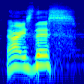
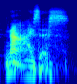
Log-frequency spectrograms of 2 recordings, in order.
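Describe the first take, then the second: First: Higher, rising at the end; retcon assertion. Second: Low, soft dismissal; offhand reversal. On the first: Comic fan showing retcons flip back and forth, assertive. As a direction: propose it high and ready. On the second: Comic fan showing retcons flip back and forth, dismissive. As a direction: drop it low, taking it back. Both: Acted.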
